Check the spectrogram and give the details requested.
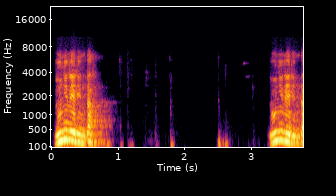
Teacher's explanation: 눈이 내린다 할 때는 눈을 길게 발음하지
